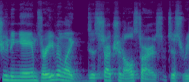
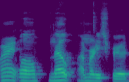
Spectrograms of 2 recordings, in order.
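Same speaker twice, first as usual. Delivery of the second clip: normal talking voice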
